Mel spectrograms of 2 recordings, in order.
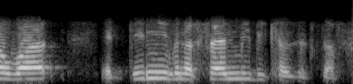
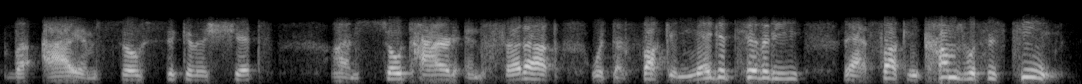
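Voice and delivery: ordinary delivery

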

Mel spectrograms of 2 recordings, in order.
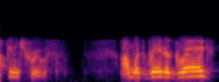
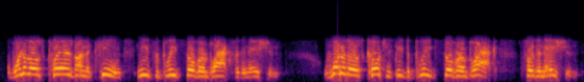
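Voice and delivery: louder, higher, impassioned fan rant; real angry, raised-voice venting; fired-up rant; 4 semitones higher, 3 dB louder than usual. Real, not acted. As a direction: rant hard, driving each line home. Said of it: "after that rant".

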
